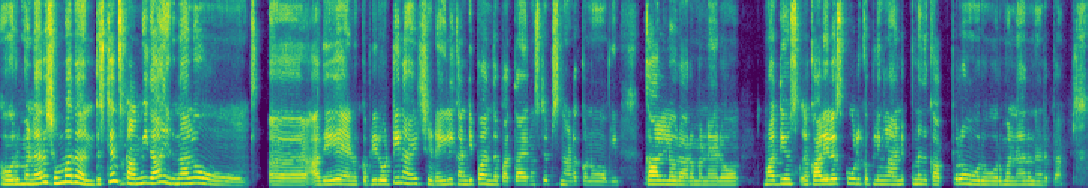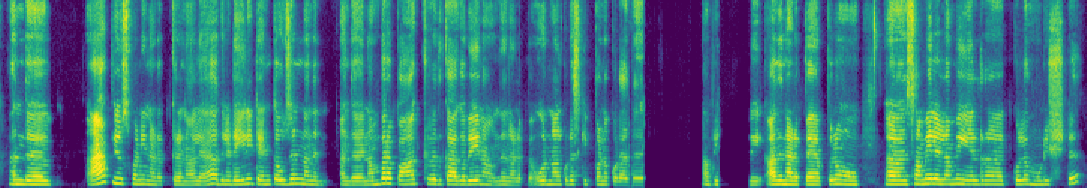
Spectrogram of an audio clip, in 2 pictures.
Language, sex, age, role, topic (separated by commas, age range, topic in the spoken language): Tamil, female, 30-34, guest, மனமும் உடலும் சமநிலையில் இருக்க நீங்கள் எந்தப் பழக்கங்களைப் பின்பற்றுகிறீர்கள்?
